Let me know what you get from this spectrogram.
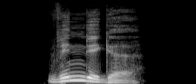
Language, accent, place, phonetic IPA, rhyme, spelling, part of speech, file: German, Germany, Berlin, [ˈvɪndɪɡə], -ɪndɪɡə, windige, adjective, De-windige.ogg
- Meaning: inflection of windig: 1. strong/mixed nominative/accusative feminine singular 2. strong nominative/accusative plural 3. weak nominative all-gender singular 4. weak accusative feminine/neuter singular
